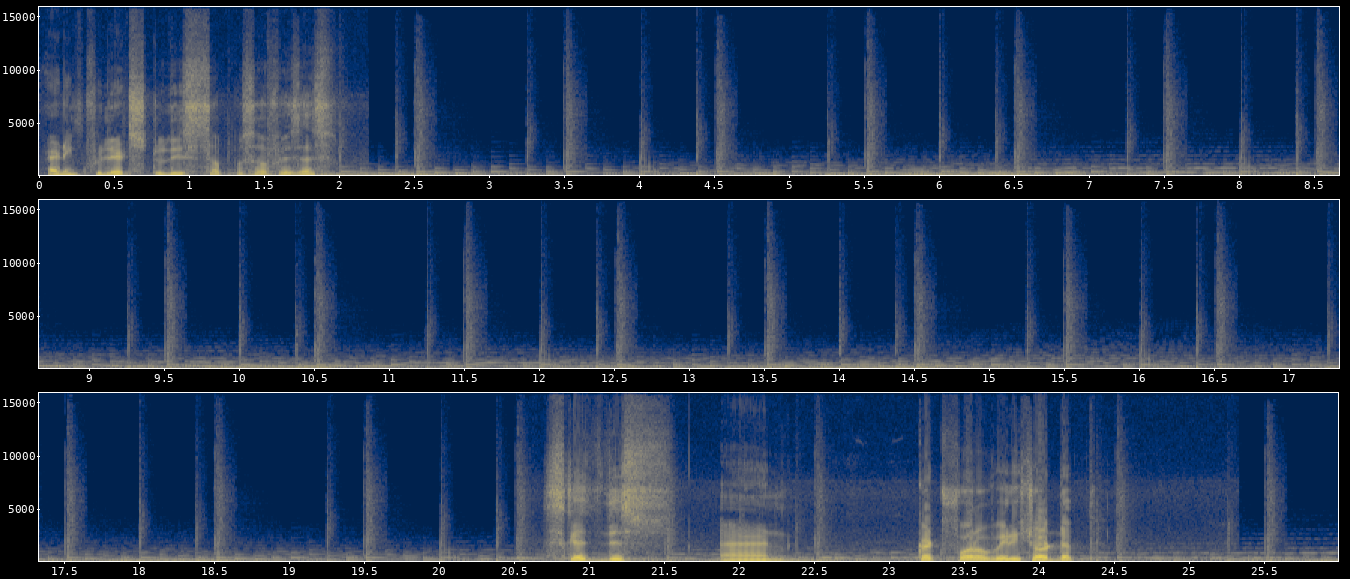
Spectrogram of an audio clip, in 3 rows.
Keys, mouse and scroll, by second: 1.7 click, 4.7 scroll up 2, 5.1 scroll down 2, 6.2 click, 6.9 scroll up 2, 7.3 scroll down 2, 7.9 click, 8.3 scroll up 2, 9.4-9.8 scroll down 1, 9.8-10.1 scroll up 2, 10.1 scroll down 2, 10.8 scroll up 1, 14.0 click, 17.7 click, 17.9-18.2 scroll up 2, 19.4-19.8 scroll down 2, 20.4 click, 22.5 ctrl+8, 23.5 scroll up 2, 24.2 scroll up 1, 24.5 ctrl+8, 25.1-25.5 scroll down 2.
